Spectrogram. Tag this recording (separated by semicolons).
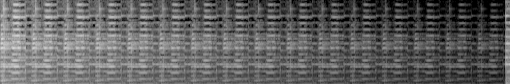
echo; flare; horn; horns; soul; stab; trumpet; trumpets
